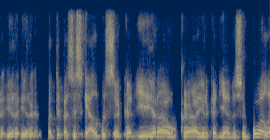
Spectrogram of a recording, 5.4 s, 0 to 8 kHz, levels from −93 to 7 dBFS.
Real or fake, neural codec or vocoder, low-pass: fake; vocoder, 44.1 kHz, 128 mel bands every 512 samples, BigVGAN v2; 7.2 kHz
